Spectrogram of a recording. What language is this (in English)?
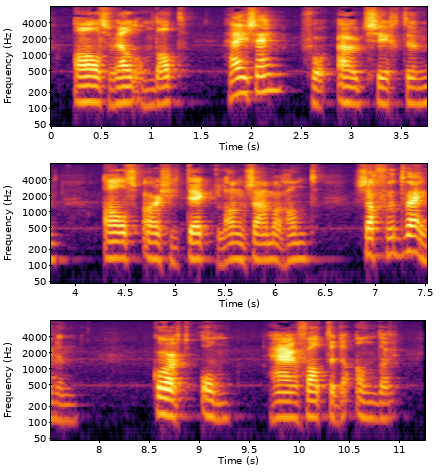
Dutch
